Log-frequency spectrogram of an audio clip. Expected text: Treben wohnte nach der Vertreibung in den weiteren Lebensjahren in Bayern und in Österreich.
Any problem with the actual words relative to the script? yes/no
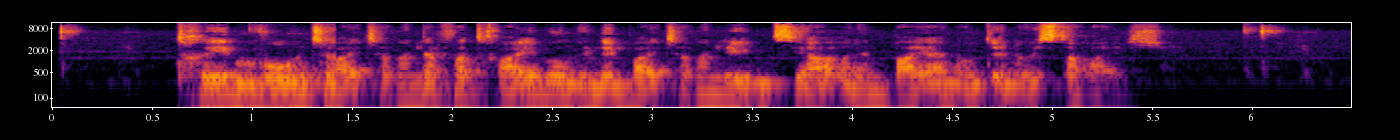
yes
